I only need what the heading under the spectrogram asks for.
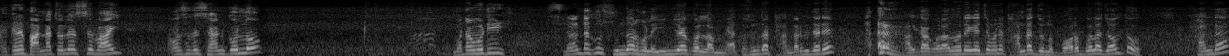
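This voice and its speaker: High-voiced excited male travel vlogger. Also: brisk, pauses often, a little hiss or hum. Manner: chatty and excited, talking to viewers. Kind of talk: casual travel vlog narration. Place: outdoors by a mountain river.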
